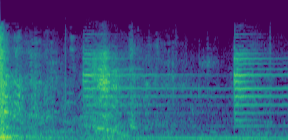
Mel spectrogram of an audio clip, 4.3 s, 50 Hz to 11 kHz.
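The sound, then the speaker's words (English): A clock striking twelve o'clock sounds two bright, ringing chime strikes about two seconds apart, each lingering and fading over a low background hum. “listen. 12 o'clock.”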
